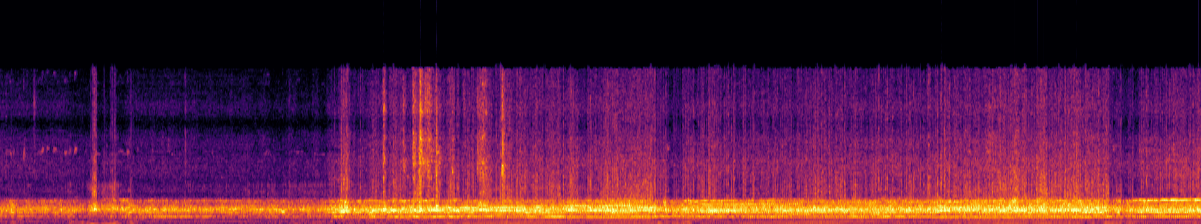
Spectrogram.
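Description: Renault Clio Ragnotti rally car's engine heard from inside the cabin, held at high revs at stage speed, with brief dips in revs about a second in, near the middle and near the end. A steady hiss of road and wind noise runs under it.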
